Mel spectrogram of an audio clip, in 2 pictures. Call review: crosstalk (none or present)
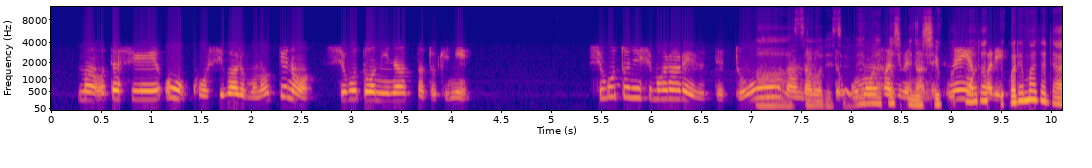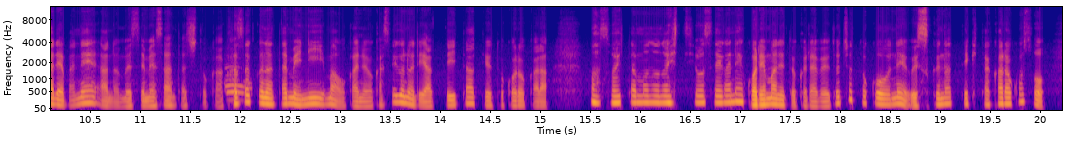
present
